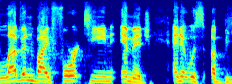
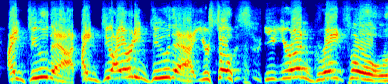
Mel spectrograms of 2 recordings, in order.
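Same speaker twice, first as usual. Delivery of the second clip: imitating a defensive husband, higher-pitched, indignant; defensive protest; 5 semitones higher than usual. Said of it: "get defensive".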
